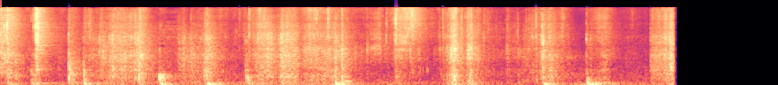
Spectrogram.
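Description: Plastic packets rustle and crinkle as they are handled.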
